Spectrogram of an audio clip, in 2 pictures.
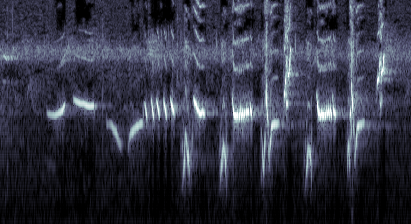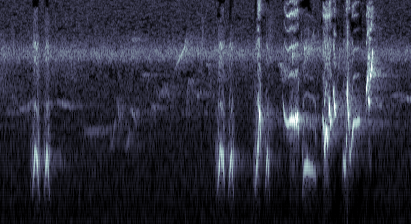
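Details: Murai batu, the white-rumped shama, singing masteran tutor song: varied whistled phrases, short trills and sharp sweeping notes delivered in bursts with quiet gaps between them, over a constant thin high tone.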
